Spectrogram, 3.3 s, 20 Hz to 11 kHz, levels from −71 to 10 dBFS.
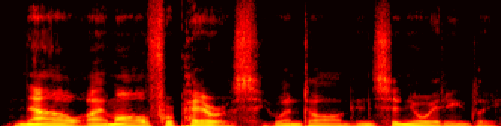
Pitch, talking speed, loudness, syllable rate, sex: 105 Hz, 160 wpm, -20 LUFS, 4.6 syllables/s, male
